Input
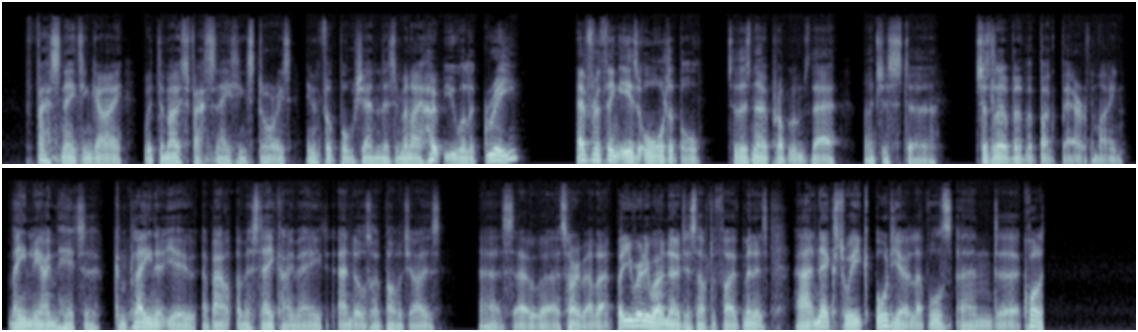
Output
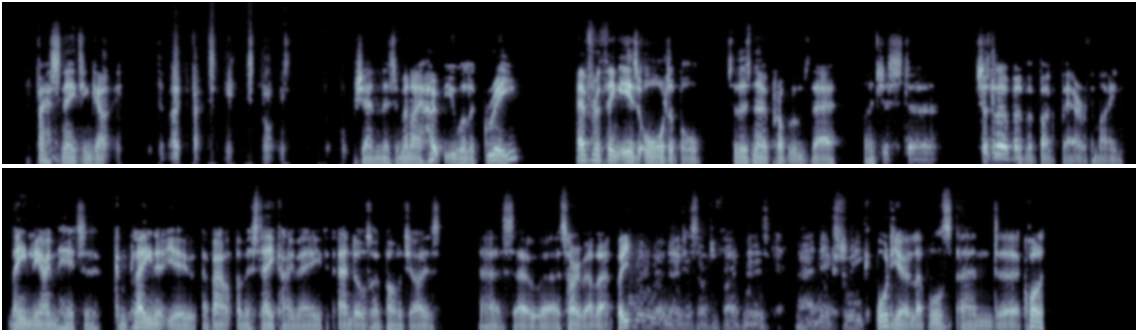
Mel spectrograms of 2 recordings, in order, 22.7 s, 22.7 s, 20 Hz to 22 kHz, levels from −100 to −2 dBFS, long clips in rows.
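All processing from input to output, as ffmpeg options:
ffmpeg -i in.wav -filter_complex "[0:a]asettb=1/sr,asplit=3[link_01][link_02][link_03];[link_01]atrim=end=1.014[link_04];[link_02]atrim=start=1.01:end=3.53,asetpts=PTS-STARTPTS,afade=type=in:duration=0.004:curve=qsin,afade=type=out:start_time=2.516:duration=0.004:curve=qsin,highpass=270,acrusher=bits=6:dc=4:mix=0:aa=0.000001,aeval=exprs='val(0)*pow(10,-28*(0.5-0.5*cos(2*PI*5.5*n/s))/20)':channel_layout=same[link_05];[link_03]atrim=start=3.526[link_06];[link_04][link_05]acrossfade=duration=0.004:curve1=hsin:curve2=qsin[link_07];[link_07][link_06]acrossfade=duration=0.004:curve1=qsin:curve2=hsin,asettb=1/sr,asplit=3[link_08][link_09][link_10];[link_08]atrim=end=6.104[link_11];[link_09]atrim=start=6.1:end=6.58,asetpts=PTS-STARTPTS,afade=type=in:duration=0.004:curve=qsin,afade=type=out:start_time=0.476:duration=0.004:curve=qsin,lowpass=6300,aemphasis=mode=production:type=50kf[link_12];[link_10]atrim=start=6.576[link_13];[link_11][link_12]acrossfade=duration=0.004:curve1=hsin:curve2=qsin[link_14];[link_14][link_13]acrossfade=duration=0.004:curve1=qsin:curve2=hsin,asettb=1/sr,asplit=3[link_15][link_16][link_17];[link_15]atrim=end=8.764[link_18];[link_16]atrim=start=8.76:end=10.16,asetpts=PTS-STARTPTS,afade=type=in:duration=0.004:curve=qsin,afade=type=out:start_time=1.396:duration=0.004:curve=qsin,highpass=280,highshelf=frequency=4500:gain=-11,aecho=1:1:6.4:0.77,atrim=end_sample=61740[link_19];[link_17]atrim=start=10.156[link_20];[link_18][link_19]acrossfade=duration=0.004:curve1=hsin:curve2=qsin[link_21];[link_21][link_20]acrossfade=duration=0.004:curve1=qsin:curve2=hsin,asettb=1/sr,asplit=3[link_22][link_23][link_24];[link_22]atrim=end=17.604[link_25];[link_23]atrim=start=17.6:end=20.11,asetpts=PTS-STARTPTS,afade=type=in:duration=0.004:curve=qsin,afade=type=out:start_time=2.506:duration=0.004:curve=qsin,acompressor=threshold=-22dB:ratio=4:attack=3.2:release=140:knee=1:detection=peak,volume=32.5dB,asoftclip=hard,volume=-32.5dB,flanger=delay=15.5:depth=7.8:speed=1.6[link_26];[link_24]atrim=start=20.106[link_27];[link_25][link_26]acrossfade=duration=0.004:curve1=hsin:curve2=qsin[link_28];[link_28][link_27]acrossfade=duration=0.004:curve1=qsin:curve2=hsin,highshelf=frequency=1800:width_type=q:width=1.5:gain=8,afftdn=noise_reduction=34:noise_floor=-36,acrossover=split=410 5900:gain=0.251 1 0.1[link_29][link_30][link_31];[link_29][link_30][link_31]amix=inputs=3:normalize=0,volume=-1.5dB" out.wav

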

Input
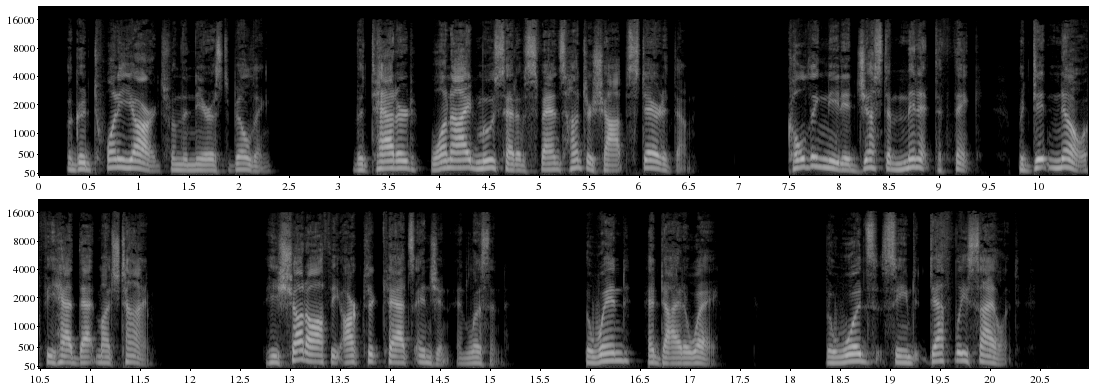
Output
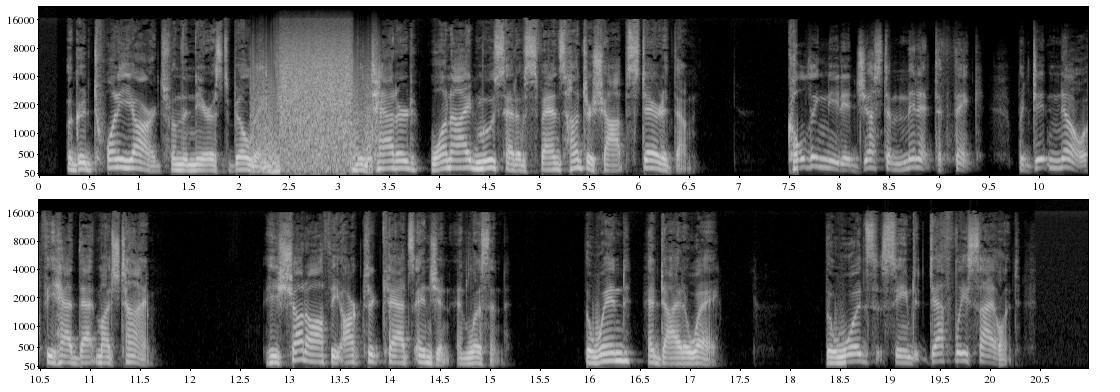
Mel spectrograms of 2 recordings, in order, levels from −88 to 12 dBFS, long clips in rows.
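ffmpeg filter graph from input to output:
ffmpeg -i in.wav -filter_complex "[0:a]asettb=1/sr,asplit=3[link_01][link_02][link_03];[link_01]atrim=end=2.114[link_04];[link_02]atrim=start=2.11:end=3.43,asetpts=PTS-STARTPTS,afade=type=in:duration=0.004:curve=qsin,afade=type=out:start_time=1.316:duration=0.004:curve=qsin,aeval=exprs='val(0)+0.5*0.0708*sgn(val(0))':channel_layout=same,lowpass=4800,acompressor=mode=upward:threshold=-27dB:ratio=2.5:attack=3.2:release=140:knee=2.83:detection=peak[link_05];[link_03]atrim=start=3.426[link_06];[link_04][link_05]acrossfade=duration=0.004:curve1=hsin:curve2=qsin[link_07];[link_07][link_06]acrossfade=duration=0.004:curve1=qsin:curve2=hsin,asettb=1/sr,asplit=3[link_08][link_09][link_10];[link_08]atrim=end=7.584[link_11];[link_09]atrim=start=7.58:end=10.52,asetpts=PTS-STARTPTS,afade=type=in:duration=0.004:curve=qsin,afade=type=out:start_time=2.936:duration=0.004:curve=qsin,acompressor=threshold=-33dB:ratio=10:attack=3.2:release=140:knee=1:detection=peak,highpass=290,lowpass=5600[link_12];[link_10]atrim=start=10.516[link_13];[link_11][link_12]acrossfade=duration=0.004:curve1=hsin:curve2=qsin[link_14];[link_14][link_13]acrossfade=duration=0.004:curve1=qsin:curve2=hsin,asettb=1/sr,asplit=3[link_15][link_16][link_17];[link_15]atrim=end=18.554[link_18];[link_16]atrim=start=18.55:end=20.09,asetpts=PTS-STARTPTS,afade=type=in:duration=0.004:curve=qsin,afade=type=out:start_time=1.536:duration=0.004:curve=qsin,equalizer=frequency=120:width_type=o:width=2.2:gain=-12,acompressor=threshold=-34dB:ratio=6:attack=3.2:release=140:knee=1:detection=peak[link_19];[link_17]atrim=start=20.086[link_20];[link_18][link_19]acrossfade=duration=0.004:curve1=hsin:curve2=qsin[link_21];[link_21][link_20]acrossfade=duration=0.004:curve1=qsin:curve2=hsin,highpass=160,acrossover=split=230[link_22][link_23];[link_23]acompressor=threshold=-24dB:ratio=6[link_24];[link_22][link_24]amix=inputs=2:normalize=0,alimiter=level_in=25dB:limit=-1dB:release=50:level=0:latency=1,volume=-1.5dB" out.wav

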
